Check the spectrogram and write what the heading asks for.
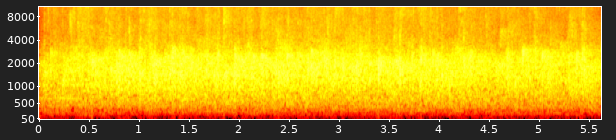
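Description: Audience applauding: a dense, steady round of clapping that breaks out suddenly.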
